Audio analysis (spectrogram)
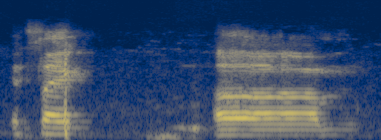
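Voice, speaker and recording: Casual interview guest: a young man, a bit high-pitched, easygoing and loose, recorded muffled. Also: flat delivery, drawn-out words, noisy background. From Philippines. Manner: switches between English and Tagalog in loose, rambling sentences.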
